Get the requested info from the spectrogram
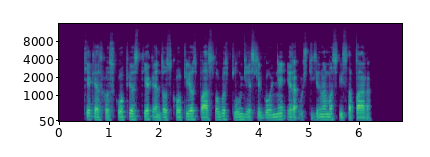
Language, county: Lithuanian, Panevėžys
